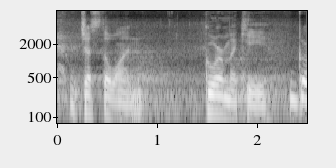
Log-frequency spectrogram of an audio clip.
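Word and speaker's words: Gurmukhi: Are there any alternate pronunciations? Just the one. Gormaki. Gormaki.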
